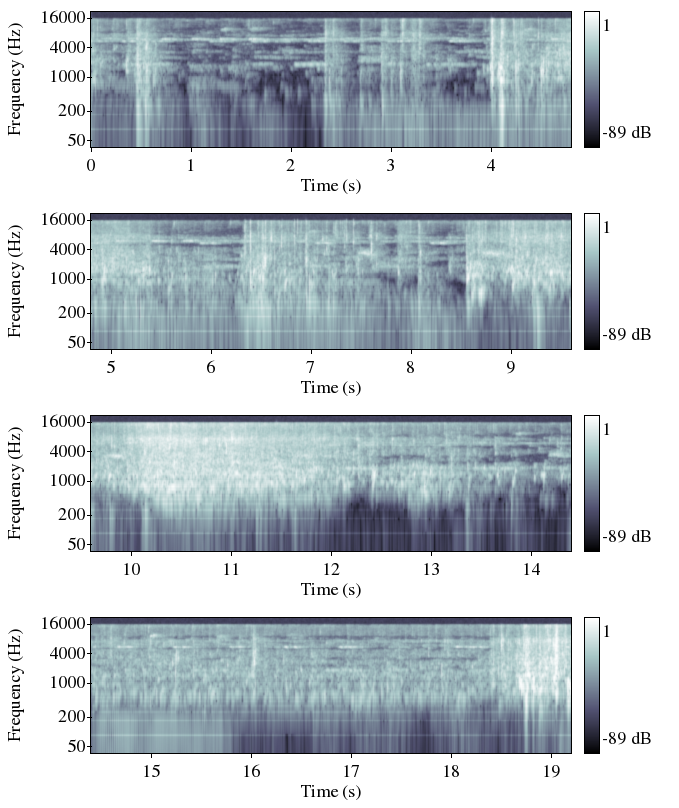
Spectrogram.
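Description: Shallow creek water trickling and sloshing as hands grope through the streambed for shrimp, with sharp splashes now and then, a swell of sloshing about halfway, and a louder splash near the end.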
